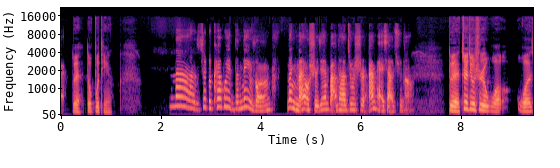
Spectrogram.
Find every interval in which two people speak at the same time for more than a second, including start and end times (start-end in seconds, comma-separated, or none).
none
